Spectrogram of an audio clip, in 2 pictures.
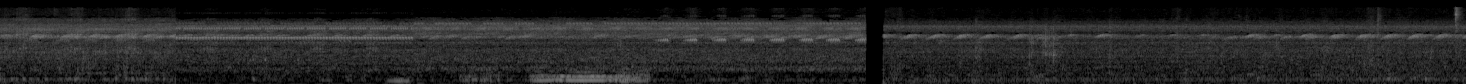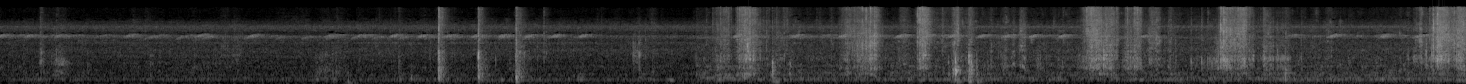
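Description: Night insects, crickets or katydids, chirping in a steady train of fast high pulses. Toward the end comes a rapid run of crisp cutting and crunching strokes: a large kitchen knife slicing through fresh cabbage leaves.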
